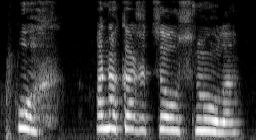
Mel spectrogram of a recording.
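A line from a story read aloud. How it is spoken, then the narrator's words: Sigh. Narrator (Russian): больше всех желавший познакомиться с гостей вздохнул Ох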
